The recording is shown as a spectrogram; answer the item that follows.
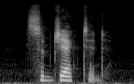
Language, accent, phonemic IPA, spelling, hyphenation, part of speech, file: English, US, /səbˈd͡ʒɛktɪd/, subjected, sub‧ject‧ed, verb, En-us-subjected.ogg
- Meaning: simple past and past participle of subject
